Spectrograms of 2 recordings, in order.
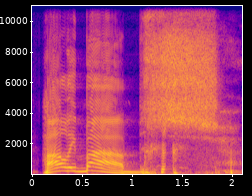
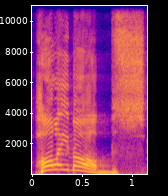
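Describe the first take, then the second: First: It is said in a New York accent. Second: It is said in a posh British accent.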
